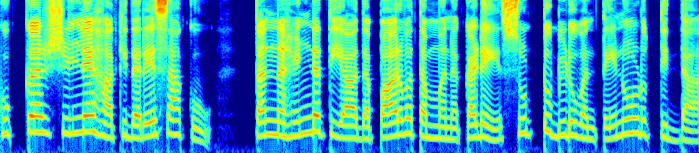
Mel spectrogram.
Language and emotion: Kannada, neutral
